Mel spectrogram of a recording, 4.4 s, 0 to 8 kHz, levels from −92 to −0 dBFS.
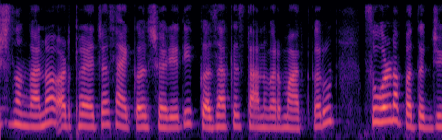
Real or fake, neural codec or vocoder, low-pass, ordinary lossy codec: fake; codec, 16 kHz, 2 kbps, FunCodec, trained on Chinese and English, 25 frames a second; 7.2 kHz; none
